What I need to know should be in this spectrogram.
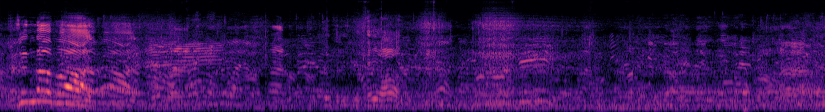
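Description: A crowd of men chatters and shouts outdoors.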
